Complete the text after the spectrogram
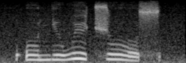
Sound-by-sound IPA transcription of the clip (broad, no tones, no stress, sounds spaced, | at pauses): ʔ o nʲ ɯ w ʏ t͡ʃ o s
